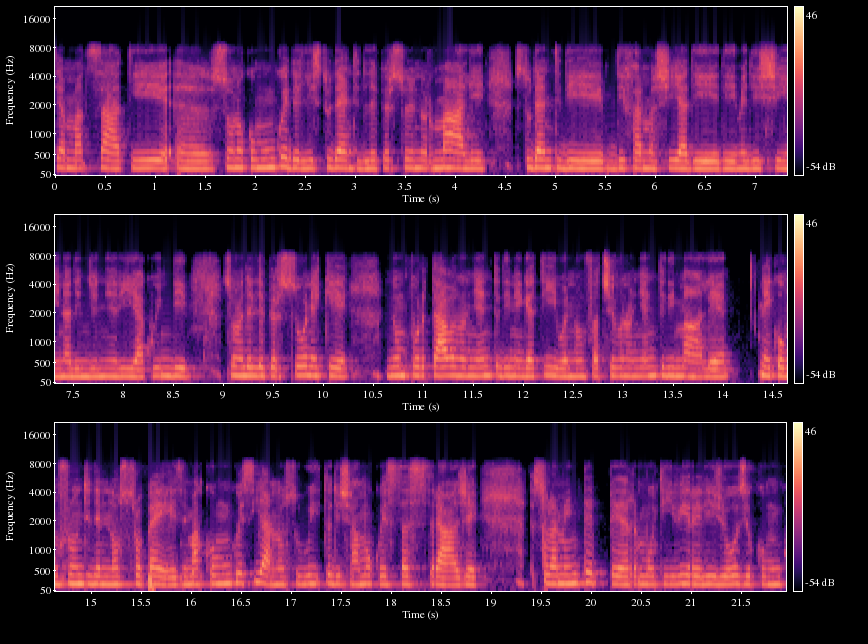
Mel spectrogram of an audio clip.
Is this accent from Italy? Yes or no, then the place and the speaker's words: no; Syria; quello che sta accadendo nel mio paese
